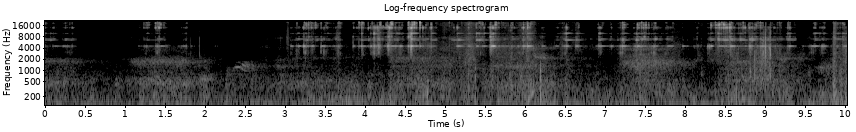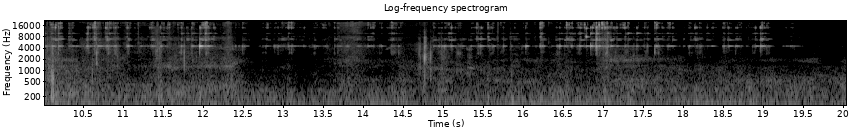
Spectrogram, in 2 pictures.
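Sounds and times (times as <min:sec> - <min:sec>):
light metallic jingling: 0:00.0 - 0:19.9.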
